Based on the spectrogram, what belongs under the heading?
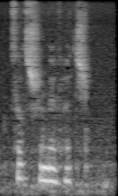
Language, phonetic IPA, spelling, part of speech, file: Polish, [ˌzaṭʃɨ̃ˈmɨvat͡ɕ], zatrzymywać, verb, LL-Q809 (pol)-zatrzymywać.wav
